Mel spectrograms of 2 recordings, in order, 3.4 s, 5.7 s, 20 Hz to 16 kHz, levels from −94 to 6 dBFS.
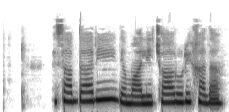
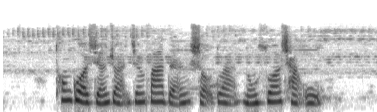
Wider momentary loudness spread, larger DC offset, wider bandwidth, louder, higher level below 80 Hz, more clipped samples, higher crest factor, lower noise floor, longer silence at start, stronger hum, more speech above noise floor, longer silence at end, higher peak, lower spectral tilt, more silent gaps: second, 6 LU vs 12 LU; neither; first, 9 kHz vs 7.8 kHz; first, -9 LUFS vs -19 LUFS; first, -54 dBFS vs -66 dBFS; neither; second, 10 dB vs 18 dB; about the same, -46 dBFS vs -48 dBFS; first, 0.8 s vs 0.35 s; neither; first, 38 dB vs 29 dB; about the same, 0.1 s vs 0.2 s; about the same, 0 dBFS vs -2 dBFS; first, -6.5 dB/octave vs -4 dB/octave; neither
